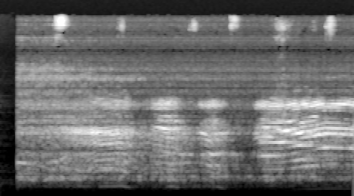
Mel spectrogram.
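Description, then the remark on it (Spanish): A huemul (South Andean deer) of Chile calls in a drawn-out, moaning voice, somewhat cow-like, swelling and fading in several pulses over a few seconds, clear with no talking. “Parece un poquito a una vaca, ¿cierto? Pues ese es el sonido del huemul.”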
